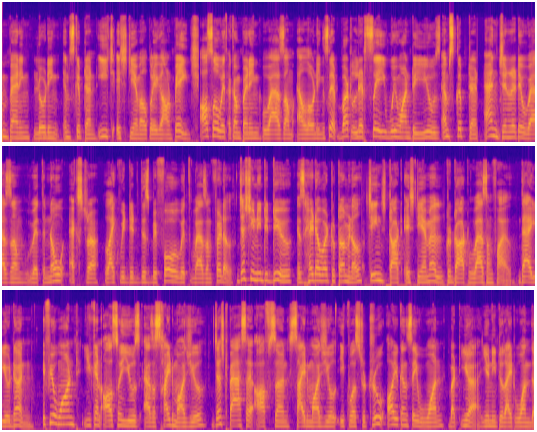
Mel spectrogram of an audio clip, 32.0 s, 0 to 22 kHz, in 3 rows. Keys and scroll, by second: 7.3 Up, 10.6 Down, 12.7 Page_Up, 14.2-17.0 typing, 21.8 Return, 22.7 Left, 22.8 Left, 23.1-27.8 typing, 29.0 BackSpace, 29.1 =, 29.5 1, 31.1-31.6 Right, 31.8 Return.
